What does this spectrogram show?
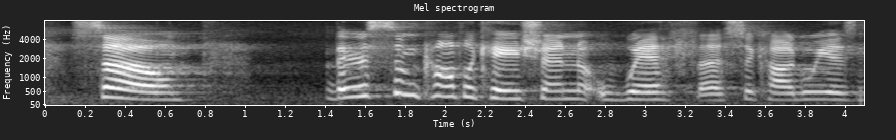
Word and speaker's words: Sacagawea: So we do know that even though he couldn't say her name, he spelled it exactly like he heard it.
